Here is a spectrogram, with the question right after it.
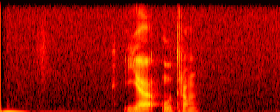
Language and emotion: Russian, neutral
